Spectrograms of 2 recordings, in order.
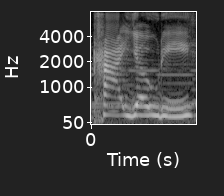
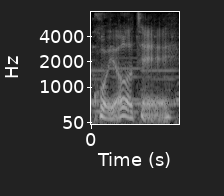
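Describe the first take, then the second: First: Coyote is said with the usual American pronunciation. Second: Coyote is said like the ending of Quixote. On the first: The speaker calls it wrong. "that American coyote nonsense" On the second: The speaker calls it right. "so it sounds similar to Quixote"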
